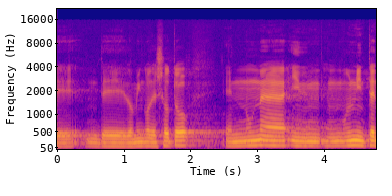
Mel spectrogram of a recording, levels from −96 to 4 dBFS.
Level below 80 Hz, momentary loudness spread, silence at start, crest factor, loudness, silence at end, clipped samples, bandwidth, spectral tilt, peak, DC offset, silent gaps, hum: -62 dBFS; 11 LU; 0 s; 18 dB; -21 LUFS; 0 s; under 0.1%; 15 kHz; -6.5 dB/octave; -4 dBFS; under 0.1%; none; none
